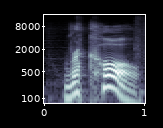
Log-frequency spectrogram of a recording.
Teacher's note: The stress is on the second syllable. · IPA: /rəkɔːl/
